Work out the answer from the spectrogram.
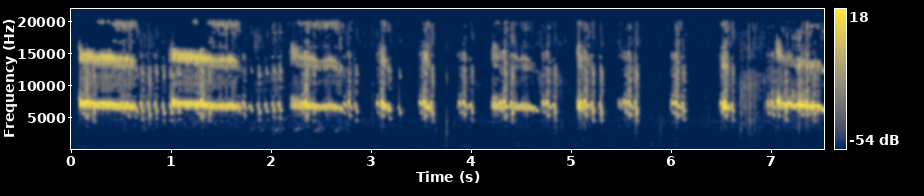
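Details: A young cuckoo begs insistently from hunger while the host's own chicks are full. Long shrill screeches give way to clipped, high chirps repeated every half second or so.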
